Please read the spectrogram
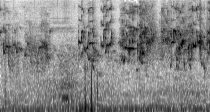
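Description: Budgerigars chirping in quick, high-pitched bursts that grow busier in the second half. A light knock comes just before the chirping.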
